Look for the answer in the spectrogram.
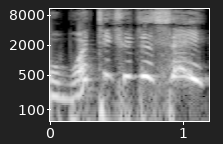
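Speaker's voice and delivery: high-pitched parental double-take; startled parent. Retold or imitated. Dad asks his kid about a rude word, startled high voice. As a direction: question the kid in a suddenly high voice.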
